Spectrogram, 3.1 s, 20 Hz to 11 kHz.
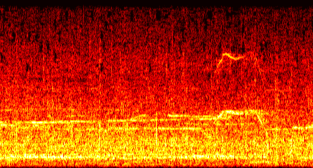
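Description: Dense, steady crowd noise from an esports arena audience at IEM Katowice 2019 during an Astralis vs. NiP Counter-Strike quarterfinal, a continuous loud roar of cheering and applause with no break.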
